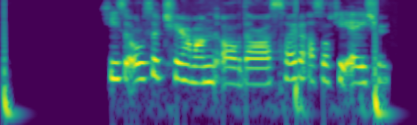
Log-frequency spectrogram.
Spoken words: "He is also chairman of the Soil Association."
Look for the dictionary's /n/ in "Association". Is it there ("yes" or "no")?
no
